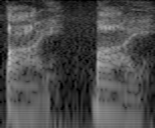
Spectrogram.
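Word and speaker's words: บ่าย: This is by. By means afternoon. One syllable only.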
